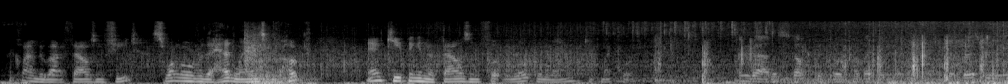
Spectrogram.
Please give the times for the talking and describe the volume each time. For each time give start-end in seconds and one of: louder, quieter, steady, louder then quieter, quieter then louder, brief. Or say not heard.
0.1-6.3 louder then quieter
7.3-10.0 brief.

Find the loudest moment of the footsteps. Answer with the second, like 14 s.
9 s.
